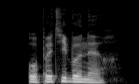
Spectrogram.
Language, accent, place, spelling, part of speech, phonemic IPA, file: French, France, Lyon, au petit bonheur, adverb, /o p(ə).ti bɔ.nœʁ/, LL-Q150 (fra)-au petit bonheur.wav
- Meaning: haphazardly, without planning; in a shot-in-the-dark manner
